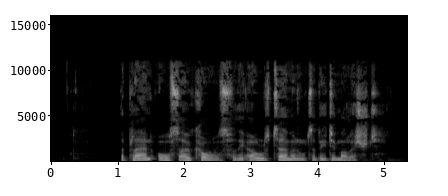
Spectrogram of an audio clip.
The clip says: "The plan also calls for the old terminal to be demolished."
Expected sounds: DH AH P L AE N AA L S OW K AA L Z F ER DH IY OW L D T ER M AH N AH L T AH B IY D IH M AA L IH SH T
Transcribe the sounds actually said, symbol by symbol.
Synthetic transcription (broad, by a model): DH AH P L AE N AA L S OW K AA L Z F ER DH IY OW L D T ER M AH N AH L T AH B IY D IH M AA L IH SH T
